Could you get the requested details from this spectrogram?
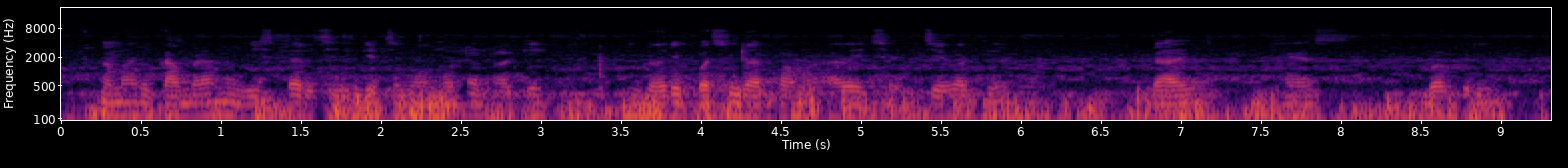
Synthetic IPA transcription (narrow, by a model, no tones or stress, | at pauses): əmaɾuɡãmɽanũʋɪst̪aɾt͡ʃʰeked͡ʒemãmoʈabʱaɡeɡʱəɾepəʃuɾakʰʋamã̰ʔaʋet͡ʃʰḛd͡ʒeʋãke | ɡajɡʱɛ̃sbəkɾi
